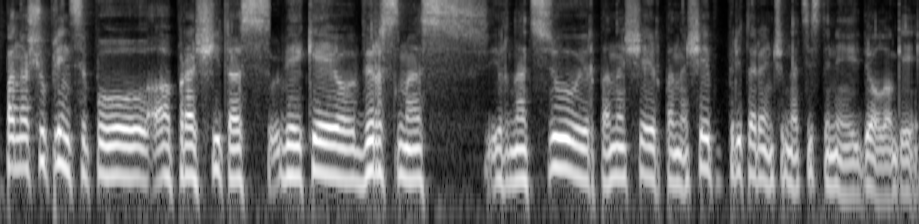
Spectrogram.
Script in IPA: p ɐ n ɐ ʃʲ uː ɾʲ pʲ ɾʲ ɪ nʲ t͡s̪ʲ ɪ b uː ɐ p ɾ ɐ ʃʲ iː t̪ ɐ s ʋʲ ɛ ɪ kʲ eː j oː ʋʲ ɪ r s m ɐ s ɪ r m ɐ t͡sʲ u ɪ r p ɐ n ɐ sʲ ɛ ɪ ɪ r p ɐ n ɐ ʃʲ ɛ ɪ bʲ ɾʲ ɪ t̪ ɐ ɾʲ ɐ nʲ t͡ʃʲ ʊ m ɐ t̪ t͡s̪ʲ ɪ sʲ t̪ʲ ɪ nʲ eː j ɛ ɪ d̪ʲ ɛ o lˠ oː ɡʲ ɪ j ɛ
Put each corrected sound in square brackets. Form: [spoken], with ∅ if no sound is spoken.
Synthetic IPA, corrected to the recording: p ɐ n ɐ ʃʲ uː [∅] pʲ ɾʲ ɪ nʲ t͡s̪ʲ ɪ [p] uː ɐ p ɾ ɐ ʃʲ iː t̪ ɐ s ʋʲ ɛ ɪ kʲ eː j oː ʋʲ ɪ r s m ɐ s ɪ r [n] ɐ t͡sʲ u ɪ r p ɐ n ɐ [ʃʲ] ɛ ɪ ɪ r p ɐ n ɐ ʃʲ ɛ ɪ [pʲ] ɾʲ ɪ t̪ ɐ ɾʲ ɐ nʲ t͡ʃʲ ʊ [n] ɐ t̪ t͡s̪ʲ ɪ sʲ t̪ʲ ɪ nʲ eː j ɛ ɪ d̪ʲ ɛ o lˠ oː ɡʲ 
